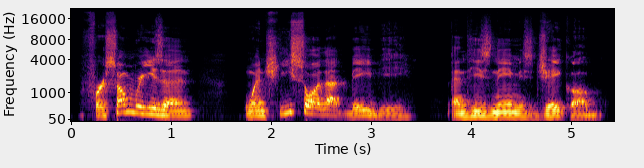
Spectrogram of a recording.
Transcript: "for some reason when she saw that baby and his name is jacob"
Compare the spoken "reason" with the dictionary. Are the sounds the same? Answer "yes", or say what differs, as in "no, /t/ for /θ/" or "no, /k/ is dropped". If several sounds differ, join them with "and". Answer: yes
